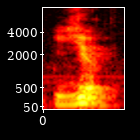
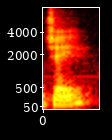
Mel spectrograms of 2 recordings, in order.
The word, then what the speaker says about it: J: east then you have you it's not j it's you because the j we wrote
